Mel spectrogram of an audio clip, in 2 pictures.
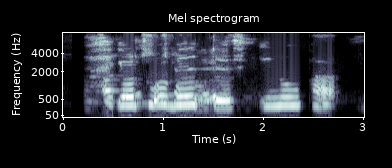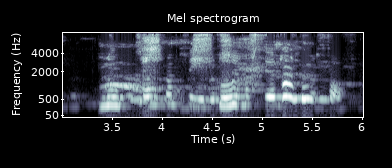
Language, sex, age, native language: Icelandic, female, 12, Icelandic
